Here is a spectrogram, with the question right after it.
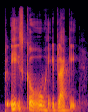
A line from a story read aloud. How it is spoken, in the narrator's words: she whimpered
